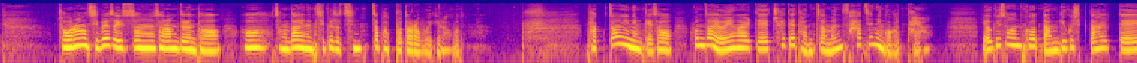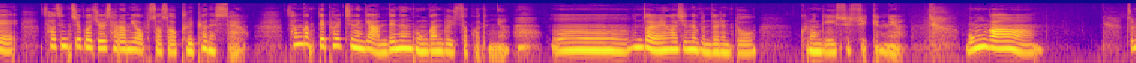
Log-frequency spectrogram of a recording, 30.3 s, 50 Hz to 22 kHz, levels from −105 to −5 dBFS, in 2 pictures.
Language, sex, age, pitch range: Korean, female, 20-39, 170-230 Hz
